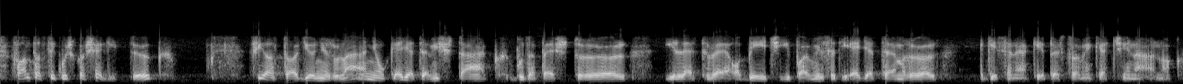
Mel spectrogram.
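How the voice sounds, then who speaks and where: A man at a very slow pace, with very even loudness and noticeable background noise. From eastern Hungary. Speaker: book publisher. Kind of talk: call-in chat.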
